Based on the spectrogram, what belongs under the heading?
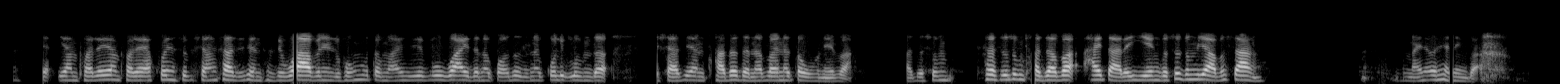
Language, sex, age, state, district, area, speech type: Manipuri, female, 30-45, Manipur, Kangpokpi, urban, conversation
